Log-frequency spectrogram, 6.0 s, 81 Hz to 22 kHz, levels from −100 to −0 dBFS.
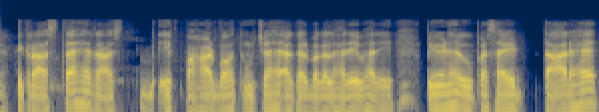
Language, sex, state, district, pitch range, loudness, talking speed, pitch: Hindi, male, Rajasthan, Nagaur, 95-105 Hz, -18 LUFS, 160 wpm, 100 Hz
